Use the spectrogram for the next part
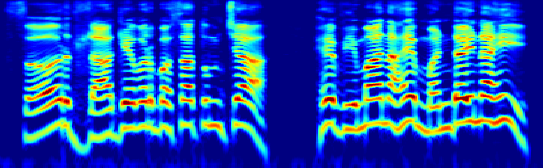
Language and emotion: Marathi, angry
